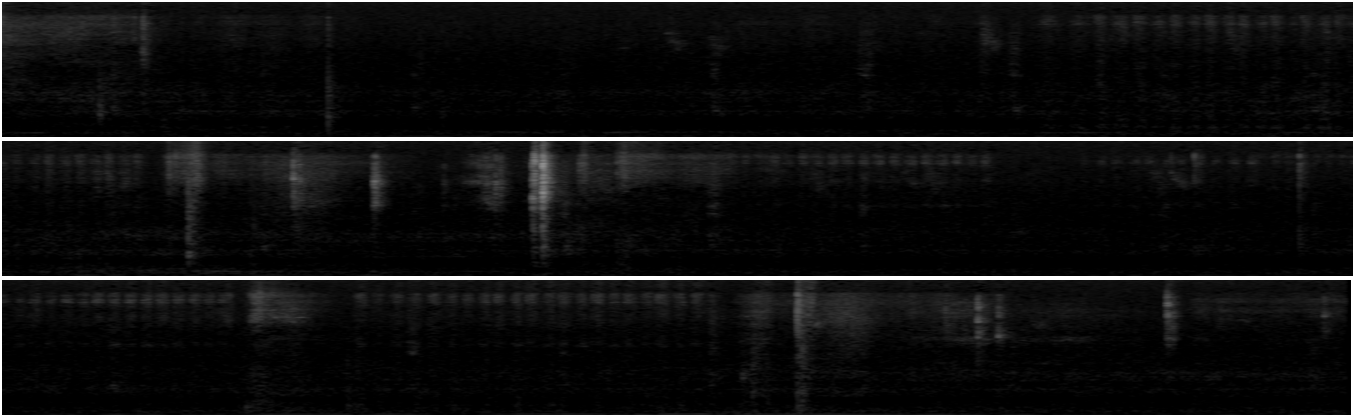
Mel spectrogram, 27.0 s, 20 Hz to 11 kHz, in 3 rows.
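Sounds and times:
pencil scratching on paper: 6.7s - 10.2s, 13.2s - 23.0s.

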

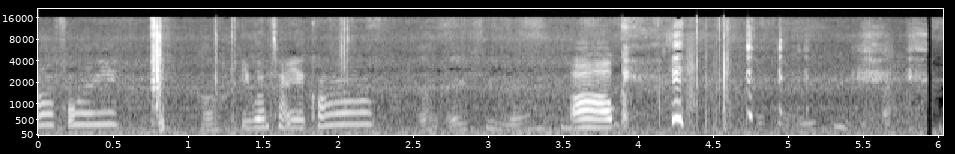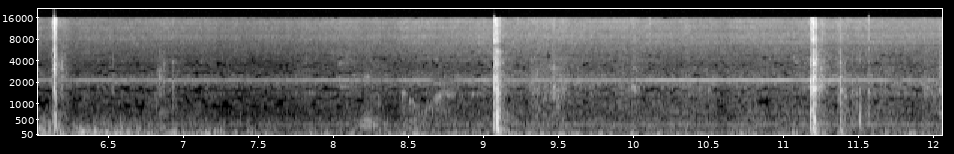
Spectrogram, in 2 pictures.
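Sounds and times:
faint air conditioning hum: 0.0s - 12.0s
spade striking dry soil: 9.0s - 9.5s, 11.1s - 11.6s.

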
